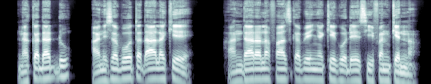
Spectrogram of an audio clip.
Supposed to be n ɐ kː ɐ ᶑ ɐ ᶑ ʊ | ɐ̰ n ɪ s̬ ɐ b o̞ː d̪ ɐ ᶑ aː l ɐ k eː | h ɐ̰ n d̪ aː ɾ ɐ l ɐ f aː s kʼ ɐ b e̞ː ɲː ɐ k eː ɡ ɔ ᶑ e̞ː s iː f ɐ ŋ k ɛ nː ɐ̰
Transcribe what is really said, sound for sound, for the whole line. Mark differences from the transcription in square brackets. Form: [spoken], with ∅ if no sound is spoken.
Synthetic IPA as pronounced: n ɐ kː ɐ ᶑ ɐ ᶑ ʊ | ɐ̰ n ɪ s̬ ɐ b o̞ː [t̪] ɐ ᶑ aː l ɐ k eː | h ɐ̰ n d̪ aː ɾ ɐ l ɐ f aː s kʼ ɐ b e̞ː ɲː ɐ k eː ɡ ɔ ᶑ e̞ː s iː f ɐ ŋ k ɛ nː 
